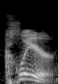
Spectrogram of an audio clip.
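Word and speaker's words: Xlear: The xylitol people over at Clear. Clear is spelled with an X, X-L-E-A-R.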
